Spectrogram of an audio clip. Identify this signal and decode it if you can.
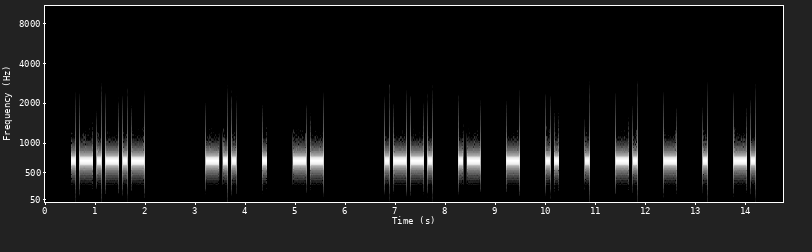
Morse code, heard as a keyed tone, about 14 wpm, spaced as for 10 wpm, 700 Hz. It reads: . DEM PATIENTEN
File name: Morsekurs / Witze / Witz 13 March 2018, 50 F70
